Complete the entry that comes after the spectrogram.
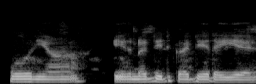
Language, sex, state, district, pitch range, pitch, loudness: Rajasthani, male, Rajasthan, Churu, 115-125 Hz, 120 Hz, -23 LUFS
